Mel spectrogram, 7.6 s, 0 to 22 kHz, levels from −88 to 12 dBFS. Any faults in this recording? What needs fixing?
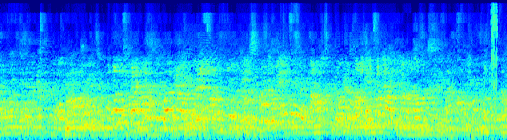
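Opus compression is plainly audible throughout the sound: textures turn grainy and rough rather than swirling, as the music-mode encoder fills starved bands with folded or noise content. Bandwidth remains full, up to about 20.2 kHz. The density of artefacts likely fits a bitrate near 16 kbps. To prevent it, encode at a substantially higher Opus bitrate or keep a lossless source.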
